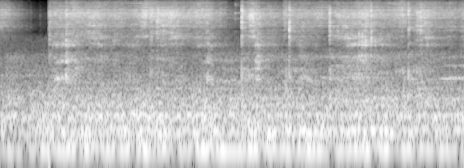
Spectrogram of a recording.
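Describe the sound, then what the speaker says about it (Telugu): Ingredients for homemade protein powder dry-roast in a pan, with a spoon steadily scraping and stirring against the metal, producing a continuous rustling clatter with no talking. "లైట్గా ఇలా రోస్ట్ చేసుకోవాలి"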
